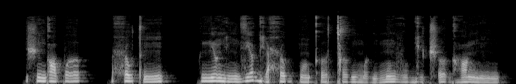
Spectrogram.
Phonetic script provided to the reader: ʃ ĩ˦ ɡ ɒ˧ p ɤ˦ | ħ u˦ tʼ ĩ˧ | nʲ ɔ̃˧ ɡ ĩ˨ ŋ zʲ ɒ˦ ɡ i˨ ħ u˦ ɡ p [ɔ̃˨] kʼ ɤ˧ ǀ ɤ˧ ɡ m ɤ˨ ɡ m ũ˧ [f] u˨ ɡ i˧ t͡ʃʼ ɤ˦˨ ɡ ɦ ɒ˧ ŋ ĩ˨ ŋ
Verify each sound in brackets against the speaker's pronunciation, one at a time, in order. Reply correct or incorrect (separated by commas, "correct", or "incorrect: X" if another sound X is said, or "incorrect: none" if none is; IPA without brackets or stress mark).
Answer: correct, incorrect: v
